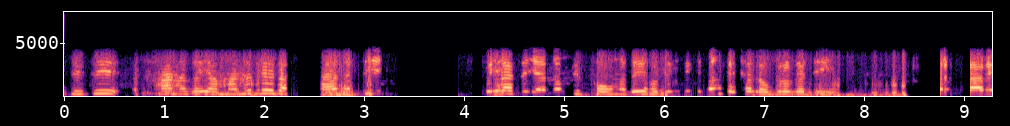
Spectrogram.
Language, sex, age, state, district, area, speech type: Manipuri, female, 45-60, Manipur, Kangpokpi, urban, conversation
